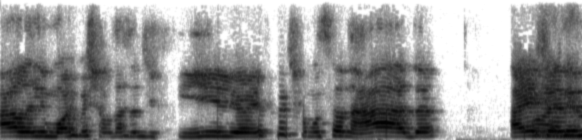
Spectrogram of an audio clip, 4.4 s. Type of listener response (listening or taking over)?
listening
